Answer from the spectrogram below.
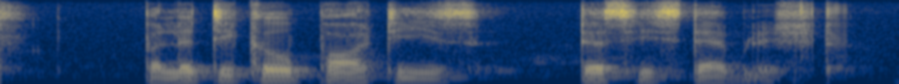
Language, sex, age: English, male, 19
